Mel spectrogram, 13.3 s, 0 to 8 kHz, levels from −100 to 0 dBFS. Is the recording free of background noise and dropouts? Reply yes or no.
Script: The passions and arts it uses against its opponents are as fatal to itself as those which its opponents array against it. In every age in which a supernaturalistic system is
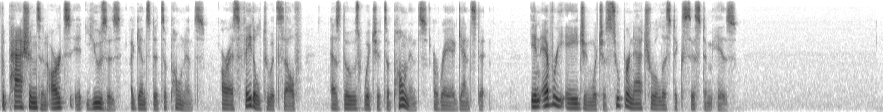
yes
